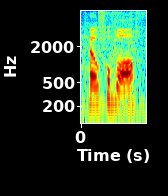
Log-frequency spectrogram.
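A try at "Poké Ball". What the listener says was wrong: Almost sounded like you said a polka ball. Did you hear you say that? I definitely heard polka ball.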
